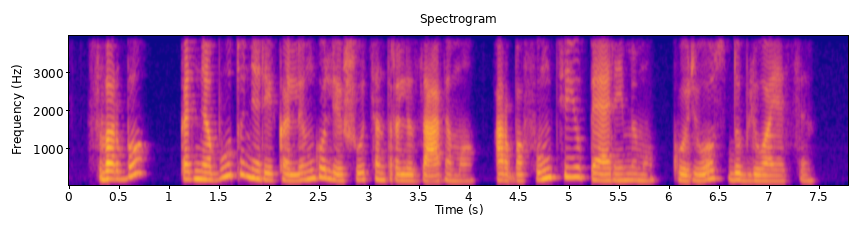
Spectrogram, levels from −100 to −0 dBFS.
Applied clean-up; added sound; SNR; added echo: none; none; none; none.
